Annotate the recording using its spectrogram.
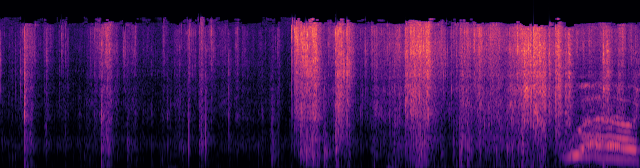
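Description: A small cardboard box being opened by hand: scattered scuffs and taps of the flaps, then from about three and a half seconds in a longer, louder stretch of crinkling and tearing as the packaging inside is pulled open.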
